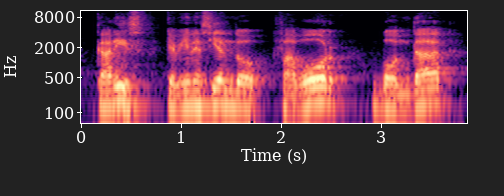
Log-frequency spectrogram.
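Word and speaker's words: χάρις: se expresa jese y en el griego también se expresa se pronuncia cariz que viene siendo favor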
